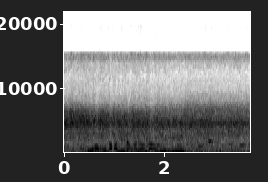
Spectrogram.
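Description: Water runs toward a river by a fishing spot, a steady broadband rush that stays loud throughout, with people talking over it for the first few seconds.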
